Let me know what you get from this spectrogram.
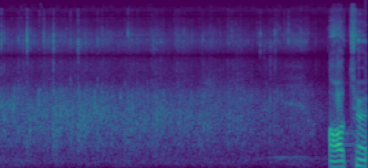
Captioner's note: applause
